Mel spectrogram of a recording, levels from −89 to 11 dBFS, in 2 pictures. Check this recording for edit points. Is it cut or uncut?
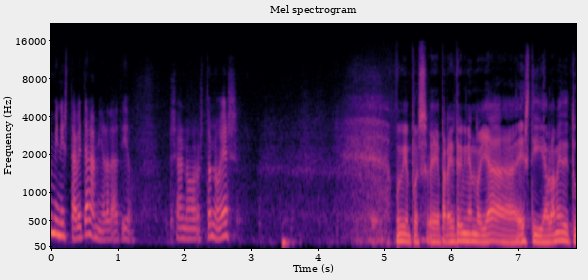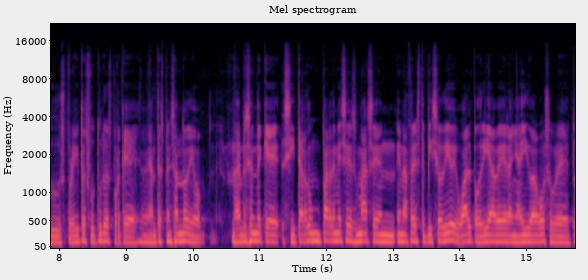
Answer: uncut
